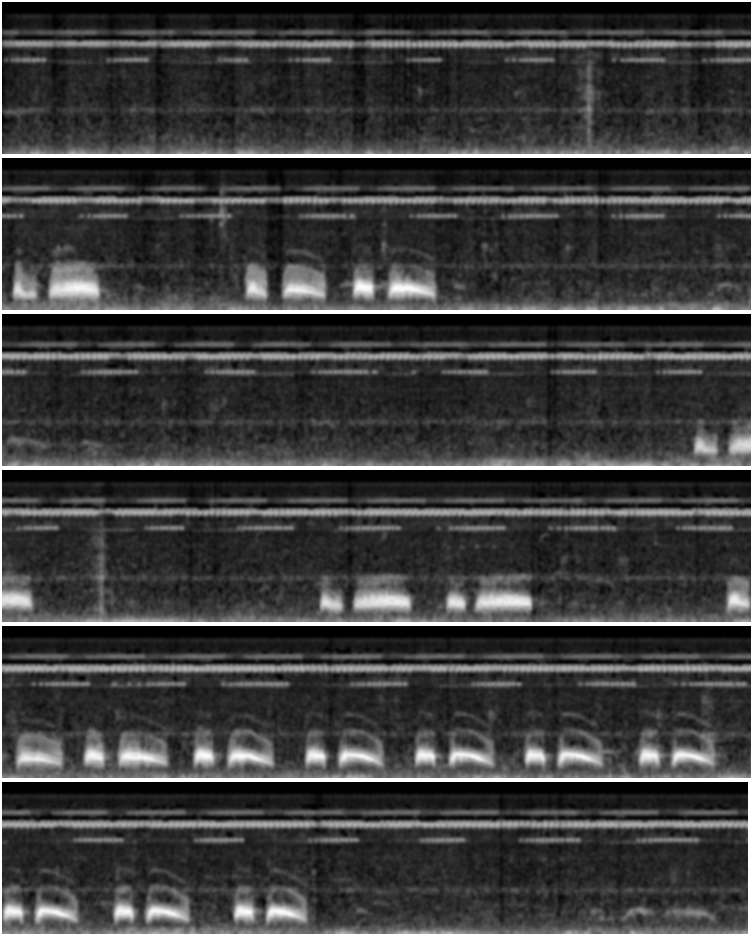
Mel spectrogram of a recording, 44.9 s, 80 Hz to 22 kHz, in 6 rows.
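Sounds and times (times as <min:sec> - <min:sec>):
dove cooing: 0:07.5 - 0:08.8, 0:09.7 - 0:12.1, 0:21.8 - 0:22.9, 0:25.5 - 0:28.1, 0:29.5 - 0:41.1, 0:43.4 - 0:44.9.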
